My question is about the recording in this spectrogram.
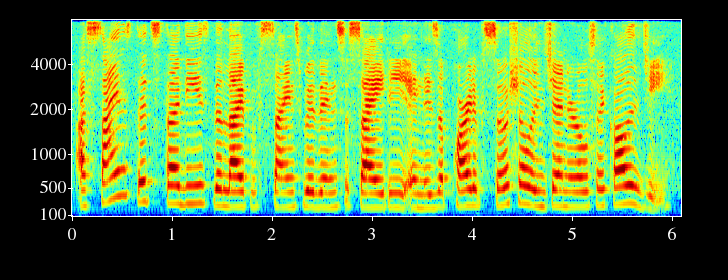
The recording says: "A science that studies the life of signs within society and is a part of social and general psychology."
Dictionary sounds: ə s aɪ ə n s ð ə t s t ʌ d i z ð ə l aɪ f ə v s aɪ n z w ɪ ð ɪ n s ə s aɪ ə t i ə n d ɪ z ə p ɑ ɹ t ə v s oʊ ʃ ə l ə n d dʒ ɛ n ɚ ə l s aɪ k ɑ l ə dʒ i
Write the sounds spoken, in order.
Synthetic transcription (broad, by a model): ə s aɪ ə n s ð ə t s t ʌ d i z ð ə l aɪ f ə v s aɪ n s w ɪ ð ɪ n s ə s aɪ ə t i ə n d ɪ z ə p ɑ ɹ t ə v s oʊ ʃ ə l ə n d dʒ ɛ n ɚ ə l s aɪ k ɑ l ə dʒ i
